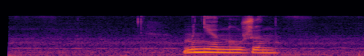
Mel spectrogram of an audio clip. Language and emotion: Russian, neutral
